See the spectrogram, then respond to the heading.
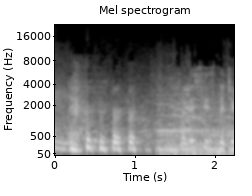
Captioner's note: laughing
